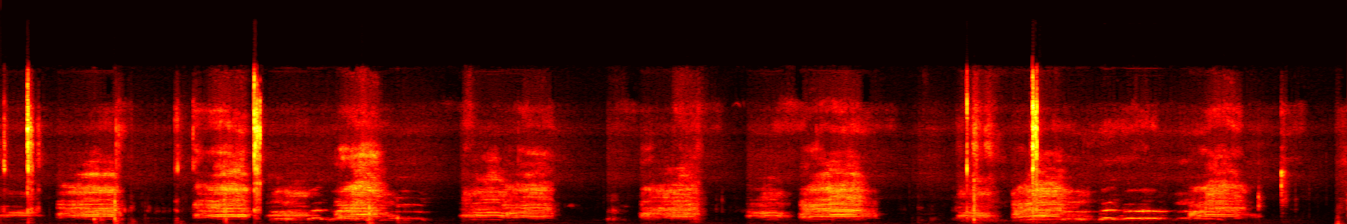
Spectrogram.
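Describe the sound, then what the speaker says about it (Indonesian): Geese on a poultry farm honk in loud, repeated bursts, several calls overlapping in choppy clusters with short pauses between them. "ini angsa kami ya teman-teman."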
